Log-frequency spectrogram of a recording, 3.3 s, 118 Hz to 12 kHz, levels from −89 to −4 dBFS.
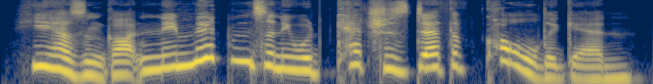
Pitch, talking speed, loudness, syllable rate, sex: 255 Hz, 255 wpm, -18 LUFS, 5.4 syllables/s, female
